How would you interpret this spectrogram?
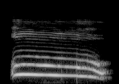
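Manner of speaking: loud, high, drawn-out happy "oooh". Shown as a demonstration. Teacher demonstrating an emotive vowel, happy held U. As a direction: let out a long, bright-spirited, high U. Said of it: "vamos a hacer una U feliz".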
